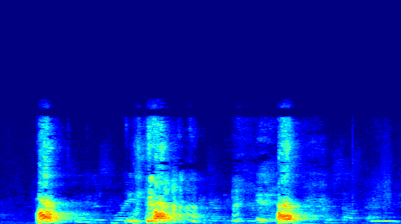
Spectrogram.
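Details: A small dog indoors barks at a kitten pawing its tail as it drinks water; three short, sharp barks about one second apart, with soft voices between them.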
